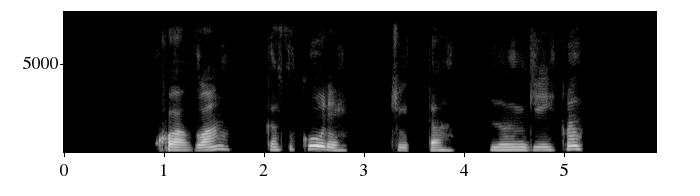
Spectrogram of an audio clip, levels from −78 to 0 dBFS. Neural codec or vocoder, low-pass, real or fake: codec, 16 kHz, 2 kbps, X-Codec, HuBERT features, trained on balanced general audio; 7.2 kHz; fake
